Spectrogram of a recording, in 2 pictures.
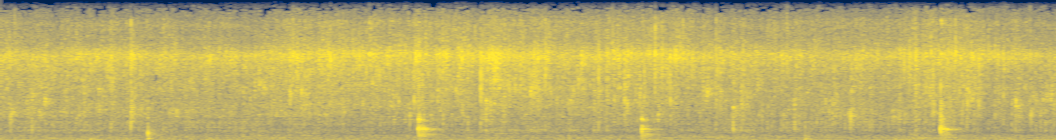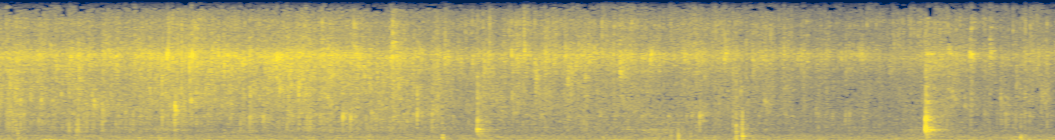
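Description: Mutton seekh kababs sizzling in shallow oil in a frying pan, a steady hiss that fades a little toward the end. Occasional short clicks of metal tongs against the pan and plate as the kababs are lifted out.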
